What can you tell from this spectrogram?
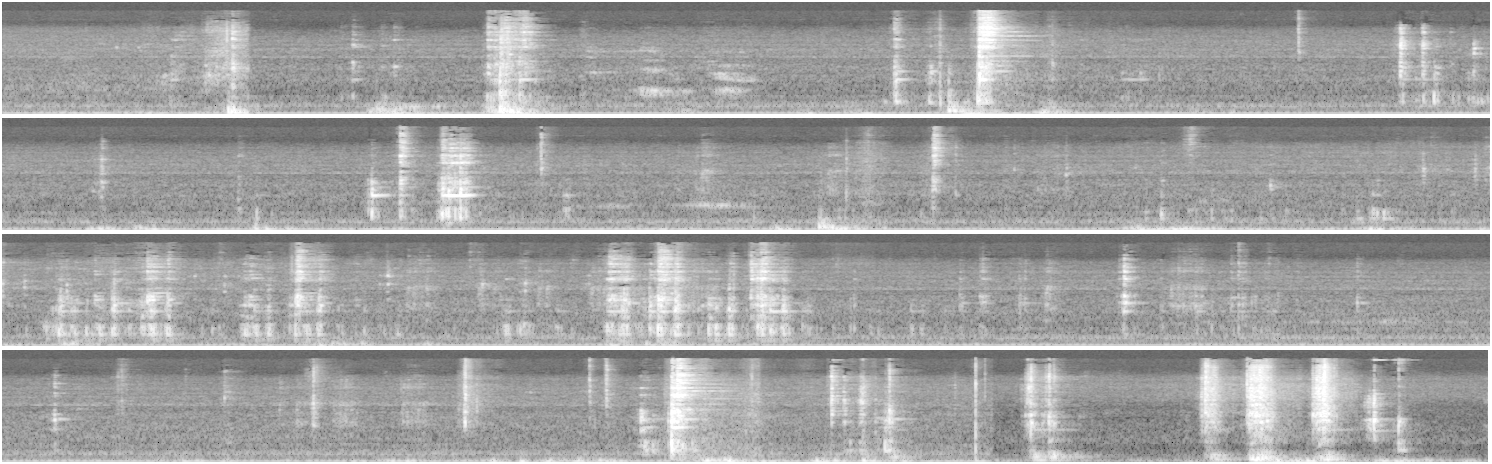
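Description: Irregular metallic clinks and taps of lug nuts and hand tools being handled at a travel trailer's wheel hub, with a quick run of clinks near the end. A steady low hum underneath stops shortly before the end.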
